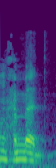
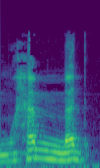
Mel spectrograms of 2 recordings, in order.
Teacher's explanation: « Muhammad » est le mim doublé · Shown in: second take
